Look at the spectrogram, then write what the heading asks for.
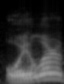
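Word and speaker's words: Euler: Uh Oiler, that's how that's pronounced, uh does a lot of that early work.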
